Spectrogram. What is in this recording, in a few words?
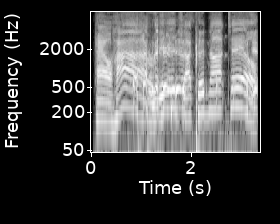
how high a ridge I could not tell Texan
